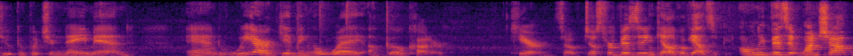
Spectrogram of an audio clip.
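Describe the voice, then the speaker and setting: A chatty, upbeat woman hosts a live show from her quilt shop, pitched at an everyday middle level. She talks casually and laughs often as she shows things off.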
